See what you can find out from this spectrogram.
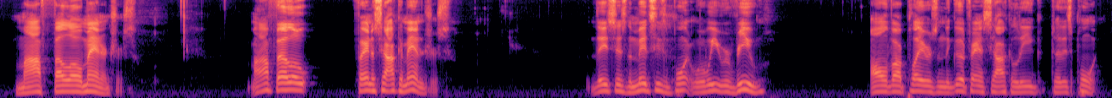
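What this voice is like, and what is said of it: Mock American presidential speech voice. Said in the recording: “that's not really a good American president impression”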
